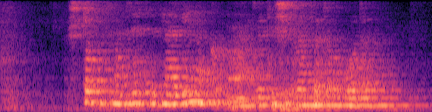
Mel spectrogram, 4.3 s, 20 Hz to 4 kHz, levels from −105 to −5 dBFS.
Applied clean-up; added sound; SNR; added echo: none; none; none; reverberation time 1.0 s.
